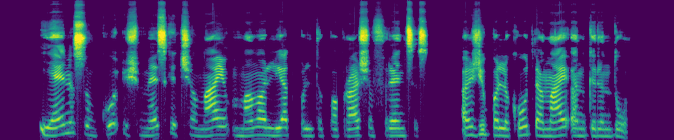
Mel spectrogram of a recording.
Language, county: Lithuanian, Vilnius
